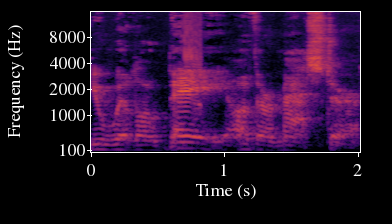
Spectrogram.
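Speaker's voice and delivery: loud and very unpleasant voice. Voicing the character Doug during the scene, in Doug's very unpleasant voice. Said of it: "says Doug in a very unpleasant voice".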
